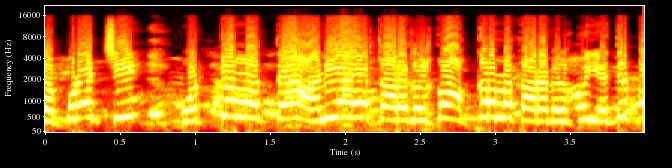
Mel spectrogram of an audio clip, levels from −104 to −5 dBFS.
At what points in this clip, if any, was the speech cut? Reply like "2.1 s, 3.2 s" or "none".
none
